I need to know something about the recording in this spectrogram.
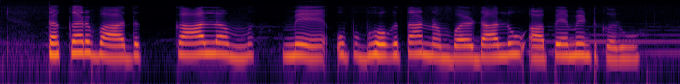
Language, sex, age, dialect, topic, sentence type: Maithili, female, 18-24, Bajjika, banking, statement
